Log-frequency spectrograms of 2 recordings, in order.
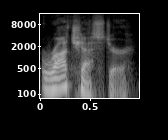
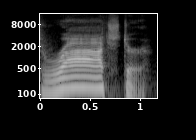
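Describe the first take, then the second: First: The middle syllable is said fully. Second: The middle syllable is nearly swallowed. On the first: The speaker calls it wrong. "it's not Rochester" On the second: The speaker calls it right. "about a syllable and a half"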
